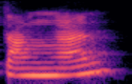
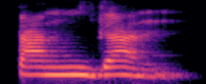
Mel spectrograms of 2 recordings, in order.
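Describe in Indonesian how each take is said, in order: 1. 'ng' adalah satu bunyi sengau. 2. 'ng' dipisahkan menjadi n dan g. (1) "yang sepatutnya uh, disebut" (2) "dipisahkan menjadi"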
